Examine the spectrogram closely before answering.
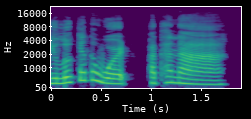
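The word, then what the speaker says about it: พัฒนา: When you look at the word พ ั ฒ น า you might see only 2 syllables, but it is actually said with 3 syllables.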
